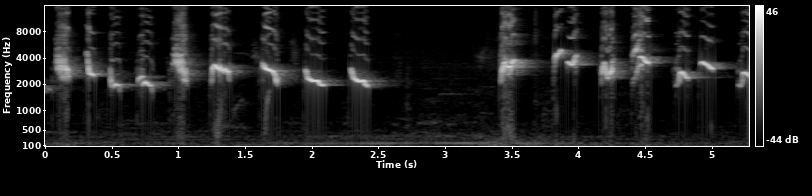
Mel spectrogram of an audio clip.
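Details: Energetic caged greater green leafbird song meant to trigger a reluctant bird to sing: quick series of bright, downward-sliding whistles, a brief gap, then another fast run of clear notes.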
